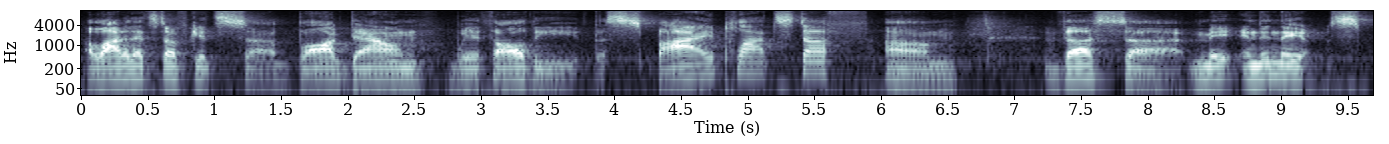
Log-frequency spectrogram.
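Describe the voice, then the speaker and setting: A man's voice: lowish voice, slow pace. A man co-hosting a podcast, chatting casually about an old movie, rambling with lots of fillers and restarts. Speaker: podcast co-host. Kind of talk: casual movie review chat.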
